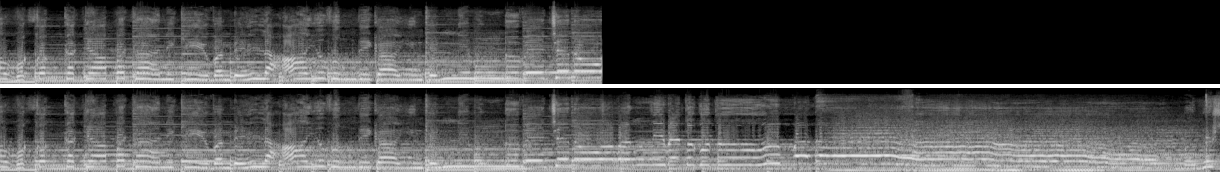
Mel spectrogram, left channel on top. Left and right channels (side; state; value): left; drops out; at 6.1 s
